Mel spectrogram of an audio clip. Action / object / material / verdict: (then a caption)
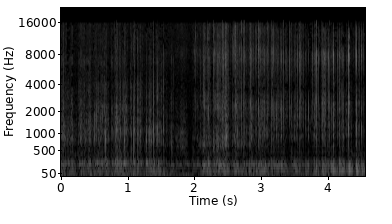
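scrape / foam microphone windscreen / foam / none. Long nails and metal claw rings, on alternating hands, rapidly scratch and lightly tap a black foam microphone windscreen. The result is a dense, muffled, bassy rustle of scratching with quick soft taps throughout, the low end dominating and little high brightness.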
